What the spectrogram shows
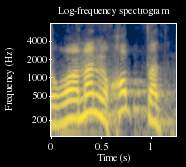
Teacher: حروف حلقی میں سے خا ہے، یہاں اظہار ہوگا، اس کو غنہ نہیں کریں گے، یعنی اخفا نہیں کریں گے۔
